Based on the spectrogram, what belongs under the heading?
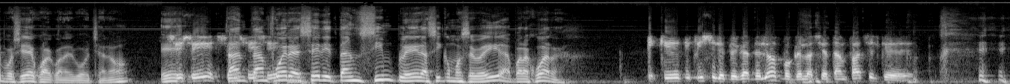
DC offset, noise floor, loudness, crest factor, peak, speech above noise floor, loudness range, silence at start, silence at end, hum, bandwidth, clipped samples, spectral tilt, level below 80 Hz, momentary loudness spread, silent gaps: under 0.1%; -37 dBFS; -12 LUFS; 12 dB; 0 dBFS; 25 dB; 2 LU; 0 s; 0 s; none; over 20 kHz; under 0.1%; -5.5 dB/octave; -40 dBFS; 11 LU; none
